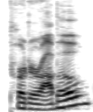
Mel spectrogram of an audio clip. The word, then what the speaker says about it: Perdurabo: This is per Perdurabo, I think is how you say it. It's Latin.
